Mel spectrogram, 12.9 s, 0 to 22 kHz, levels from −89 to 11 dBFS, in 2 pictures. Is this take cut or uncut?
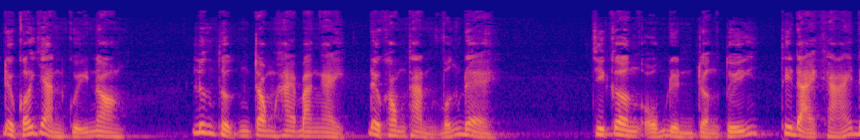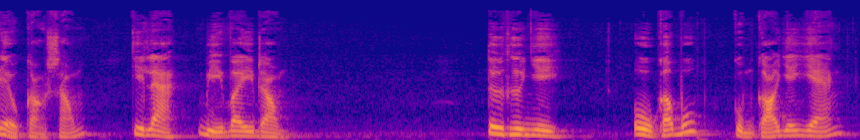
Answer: cut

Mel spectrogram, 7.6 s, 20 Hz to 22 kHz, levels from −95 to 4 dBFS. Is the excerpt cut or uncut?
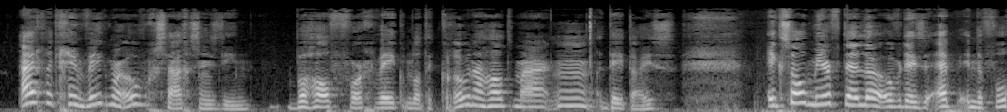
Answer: cut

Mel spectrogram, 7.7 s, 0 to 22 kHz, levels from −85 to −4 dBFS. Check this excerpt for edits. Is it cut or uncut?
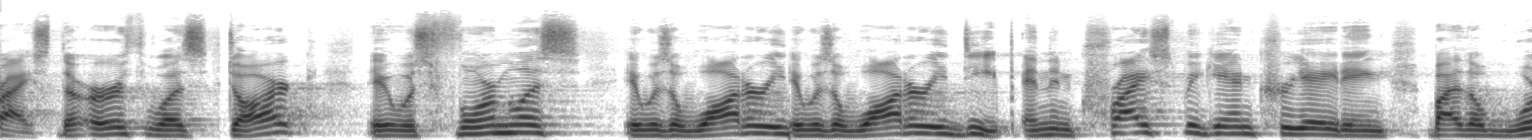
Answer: cut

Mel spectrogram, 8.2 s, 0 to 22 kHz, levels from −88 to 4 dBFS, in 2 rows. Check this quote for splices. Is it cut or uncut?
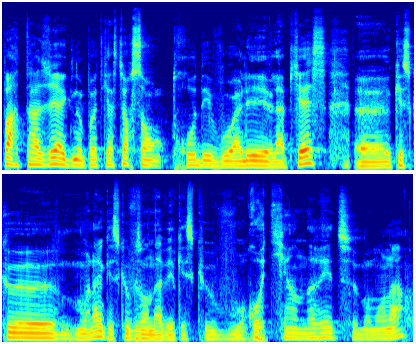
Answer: cut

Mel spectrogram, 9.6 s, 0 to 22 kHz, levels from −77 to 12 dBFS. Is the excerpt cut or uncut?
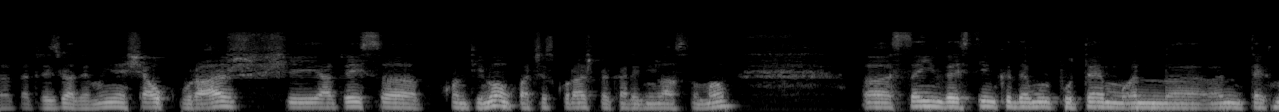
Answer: uncut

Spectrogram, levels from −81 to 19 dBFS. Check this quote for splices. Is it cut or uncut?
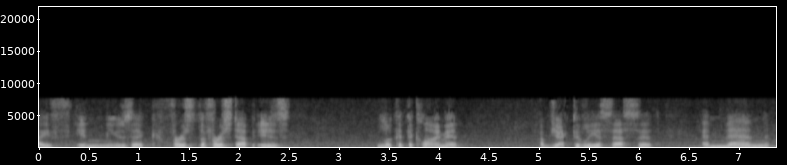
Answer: uncut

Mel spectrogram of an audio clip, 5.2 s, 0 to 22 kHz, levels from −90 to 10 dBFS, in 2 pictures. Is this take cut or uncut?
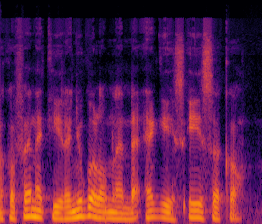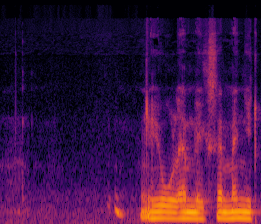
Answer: uncut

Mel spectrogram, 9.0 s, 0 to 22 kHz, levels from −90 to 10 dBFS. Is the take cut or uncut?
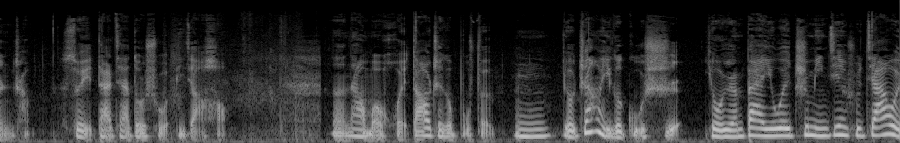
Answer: cut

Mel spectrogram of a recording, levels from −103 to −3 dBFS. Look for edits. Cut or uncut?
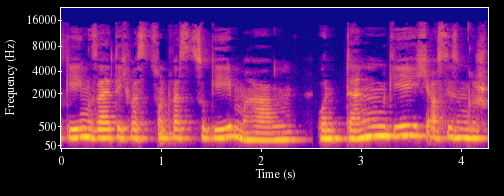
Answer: cut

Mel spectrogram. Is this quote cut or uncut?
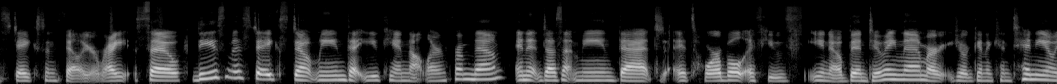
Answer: cut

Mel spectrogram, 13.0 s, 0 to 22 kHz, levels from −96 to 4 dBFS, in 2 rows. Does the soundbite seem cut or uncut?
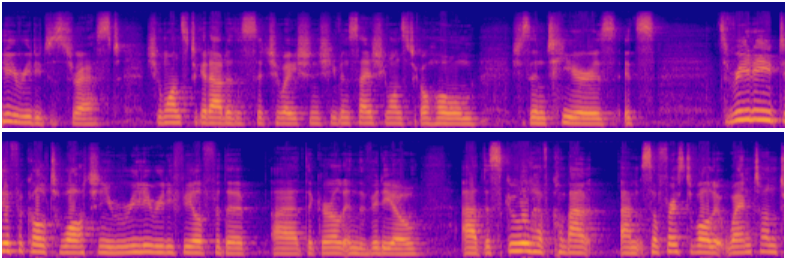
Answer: uncut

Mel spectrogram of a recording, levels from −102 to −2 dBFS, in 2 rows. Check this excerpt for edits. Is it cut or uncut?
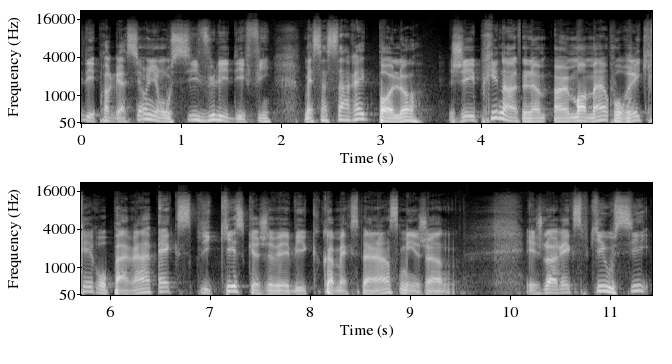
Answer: cut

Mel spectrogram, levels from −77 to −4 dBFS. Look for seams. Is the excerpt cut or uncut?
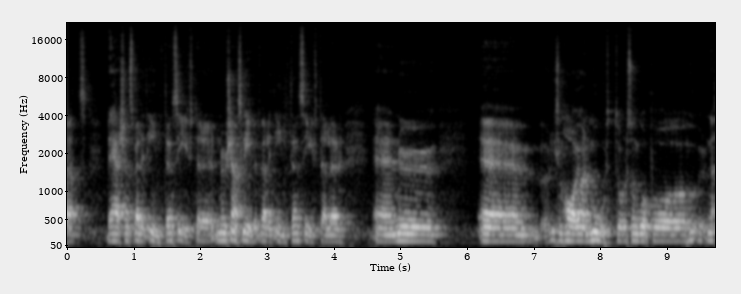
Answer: uncut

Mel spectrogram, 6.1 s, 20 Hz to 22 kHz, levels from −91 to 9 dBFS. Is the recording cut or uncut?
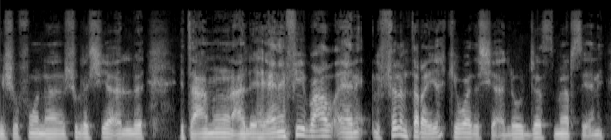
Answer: uncut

